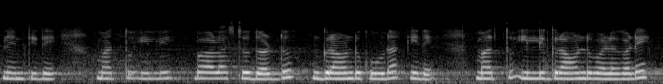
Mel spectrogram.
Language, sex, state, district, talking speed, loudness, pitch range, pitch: Kannada, female, Karnataka, Bidar, 110 wpm, -18 LUFS, 260-280 Hz, 275 Hz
